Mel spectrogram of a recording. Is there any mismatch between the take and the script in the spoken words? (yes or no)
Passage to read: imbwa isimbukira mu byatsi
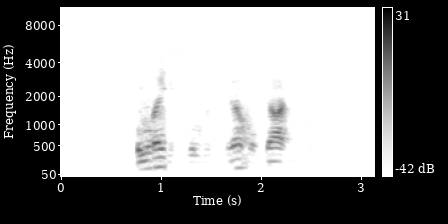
no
